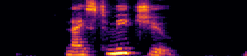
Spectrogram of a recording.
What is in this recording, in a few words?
eng greetings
